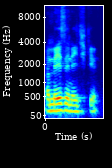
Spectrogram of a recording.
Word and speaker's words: AMAZN HQ: Is that the correct pronunciation? Yeah, AMAZN HQ.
